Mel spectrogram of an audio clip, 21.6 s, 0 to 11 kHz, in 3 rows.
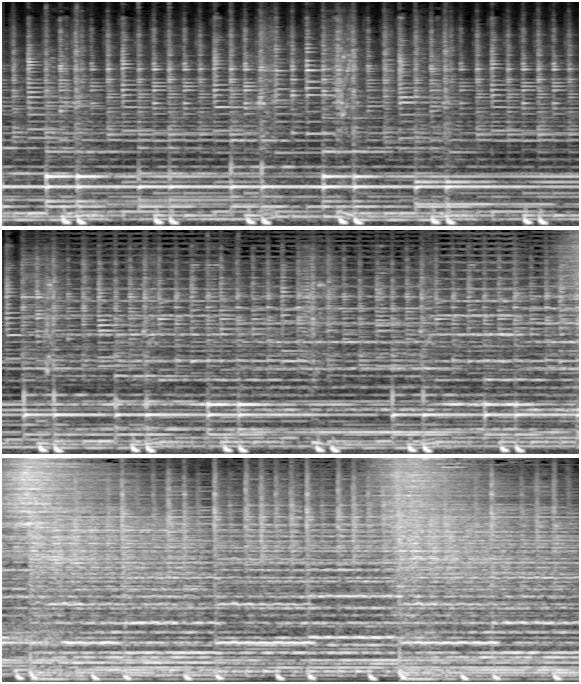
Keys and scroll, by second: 15.2 2, 17.4 1, 18.6-19.5 typing, 21.3 typing.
